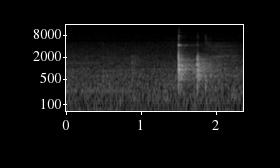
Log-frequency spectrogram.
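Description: A small glass prep bowl clinks once against glass or the granite counter about one and a half seconds in, ringing briefly, followed by a couple of lighter taps.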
